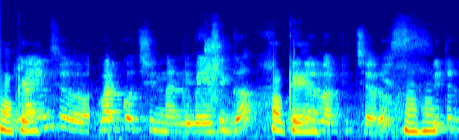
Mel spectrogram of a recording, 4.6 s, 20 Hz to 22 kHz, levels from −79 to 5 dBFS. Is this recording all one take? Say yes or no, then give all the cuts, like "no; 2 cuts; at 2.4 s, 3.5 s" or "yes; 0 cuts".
yes; 0 cuts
